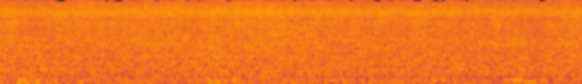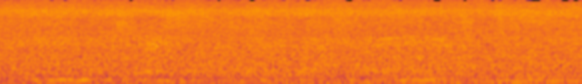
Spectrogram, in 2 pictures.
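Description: Milking machines hum and hiss steadily.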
